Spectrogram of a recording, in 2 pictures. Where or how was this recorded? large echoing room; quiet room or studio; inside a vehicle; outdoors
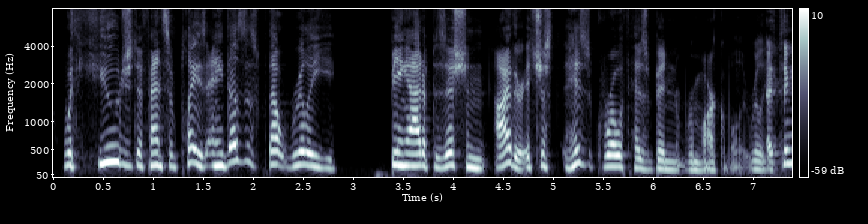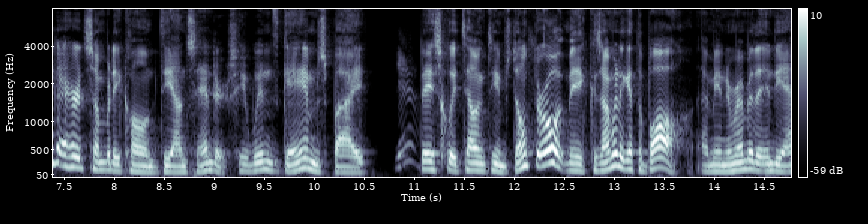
quiet room or studio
